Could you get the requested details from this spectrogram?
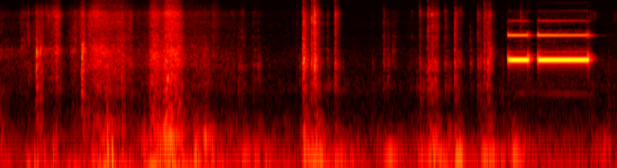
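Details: Renault Twingo after engine swap, ignition on with ignition disconnected before oil-pressure cranking: keys rattle, then two sharp high-pitched beeps warning of no brake fluid in the reservoir.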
